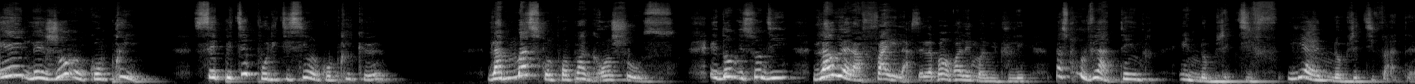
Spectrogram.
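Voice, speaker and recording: A woman's fairly high-pitched voice with a dark, mellow tone, vocal fry, very wide pitch swings, and long, frequent pauses. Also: moderate pace. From Côte d'Ivoire, Abobo (Abidjan). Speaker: online political commentator. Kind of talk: monologue commentary to viewers.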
